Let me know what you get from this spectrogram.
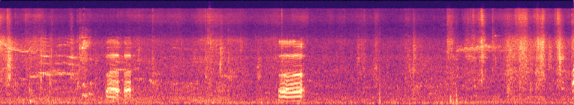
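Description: Two brief, quavering goat bleats stand out, the second slightly longer and harsher than the first. Between them lies a low, constant background noise with faint scattered sounds.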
